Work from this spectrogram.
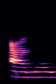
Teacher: And if you had noticed, if you're listening really carefully, you would have noticed I said ana. I did not elongate this nun, even though there is a blank alif here, which in normal circumstances would be considered an alif madda.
